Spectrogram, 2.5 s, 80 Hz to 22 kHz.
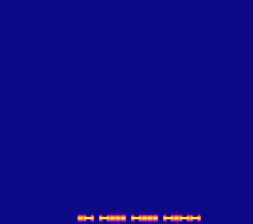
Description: Morse code, heard as a keyed tone, about 46 wpm, 700 Hz. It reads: ABBY
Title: USA Common Names - 45wpm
